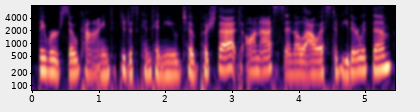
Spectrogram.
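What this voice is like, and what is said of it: Kentucky accent. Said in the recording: “my accent is coming out even more in this microphone... Good old Kentucky”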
